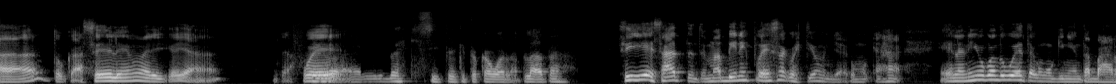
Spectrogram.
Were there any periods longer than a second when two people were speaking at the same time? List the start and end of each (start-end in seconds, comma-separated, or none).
none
